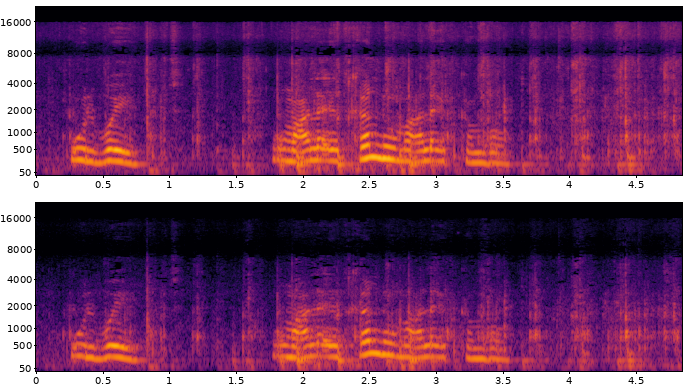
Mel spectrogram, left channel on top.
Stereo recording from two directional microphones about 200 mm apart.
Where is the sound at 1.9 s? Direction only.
40° left (ahead or behind).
